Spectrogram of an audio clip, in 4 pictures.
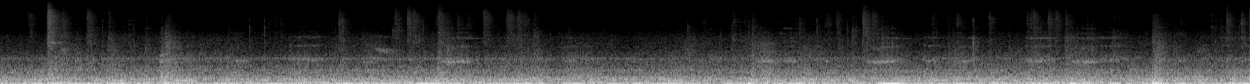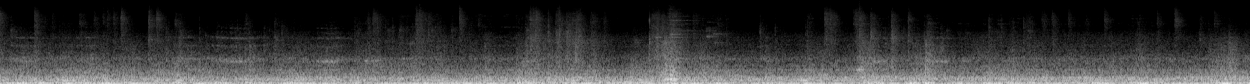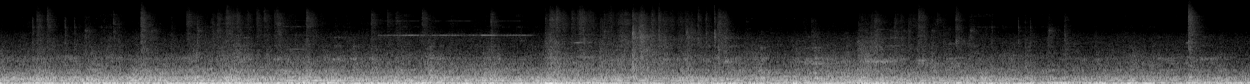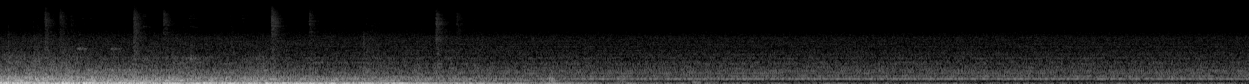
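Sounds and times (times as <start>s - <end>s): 
funicular running: 0.0s - 44.8s.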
